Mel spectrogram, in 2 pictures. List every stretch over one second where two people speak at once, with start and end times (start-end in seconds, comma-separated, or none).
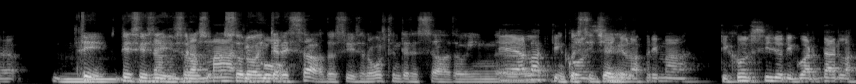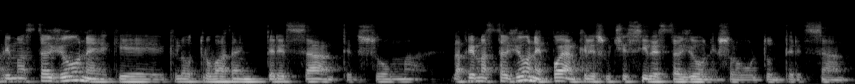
0.7-2.9, 5.0-6.4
